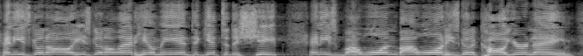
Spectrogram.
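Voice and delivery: fervent pulpit delivery; preaching. Acted. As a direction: preach it out to the congregation. Preacher at full force.

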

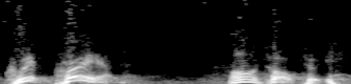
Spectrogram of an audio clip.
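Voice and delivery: high, sharp orders; retold sharp command. Preacher ordering screaming woman, high sharp commands. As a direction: stop her praying short. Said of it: "I got out of the side and said".

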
